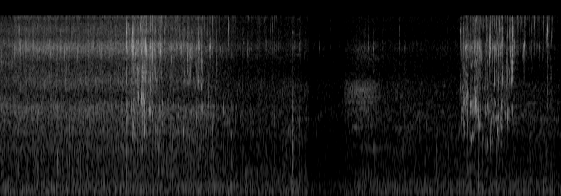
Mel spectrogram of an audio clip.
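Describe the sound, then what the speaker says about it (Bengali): Water is poured into a pan of chicken rezala, a soft steady trickle and splash heard close, rising in a couple of brief surges before easing off. "মশলার জায়গাগুলো ধুয়ে জল দিয়ে দিচ্ছি"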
